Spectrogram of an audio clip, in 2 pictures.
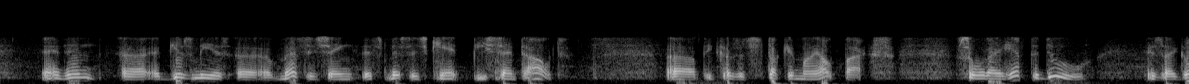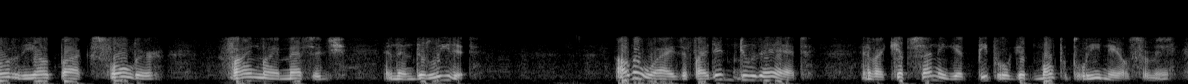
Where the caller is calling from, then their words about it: Brockport, New York, United States; I'm calling from Brockport, New York.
